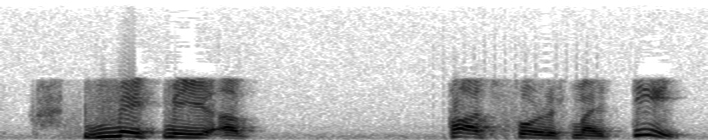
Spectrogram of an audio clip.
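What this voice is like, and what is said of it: Put-on foreign accent. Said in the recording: “Saying it in a wrong accent”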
